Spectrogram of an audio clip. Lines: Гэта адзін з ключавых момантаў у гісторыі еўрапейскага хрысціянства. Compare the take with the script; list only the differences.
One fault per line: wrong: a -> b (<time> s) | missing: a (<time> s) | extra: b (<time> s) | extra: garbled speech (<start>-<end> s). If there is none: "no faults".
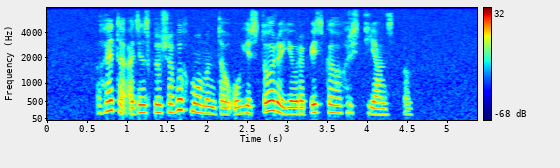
no faults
